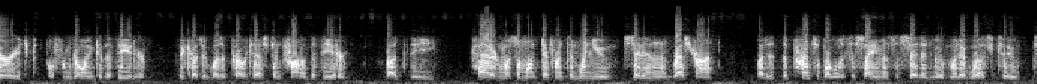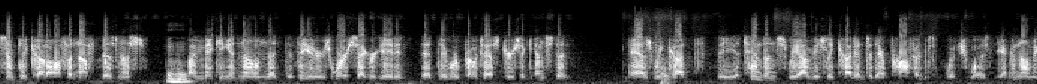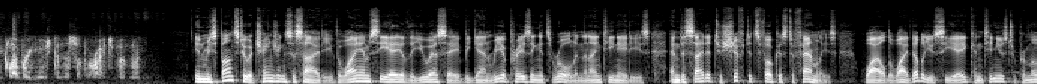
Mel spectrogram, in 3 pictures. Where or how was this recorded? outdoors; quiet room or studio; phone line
phone line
